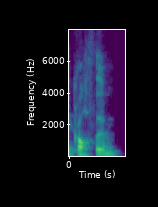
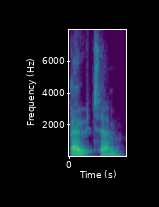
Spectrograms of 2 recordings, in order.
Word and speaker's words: Gotham: and they're like oh look cool and they're Gotham. Um it's it's pronounced Gotham.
